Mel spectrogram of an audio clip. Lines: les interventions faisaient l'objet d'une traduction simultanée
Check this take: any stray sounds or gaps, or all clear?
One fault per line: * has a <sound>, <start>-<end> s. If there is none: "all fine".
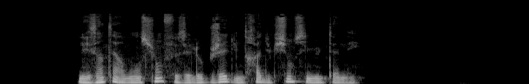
all fine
